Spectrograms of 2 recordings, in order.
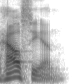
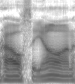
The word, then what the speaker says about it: Halcyon: It is Ash, or Another Story in Halcyon, or Halcyon, however you want to pronounce that. I've heard it said many different ways.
